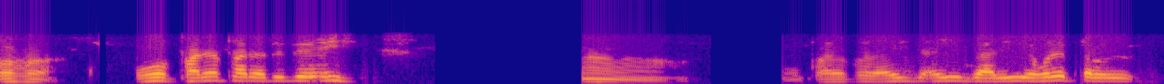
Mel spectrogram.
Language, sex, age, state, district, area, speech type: Manipuri, male, 60+, Manipur, Thoubal, rural, conversation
